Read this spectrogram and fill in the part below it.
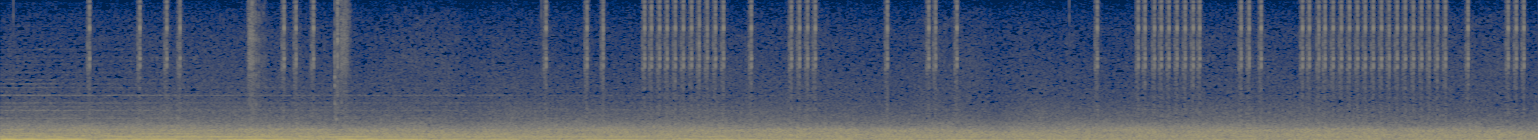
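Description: A magic spell hums with a low, steady crackling drone.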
